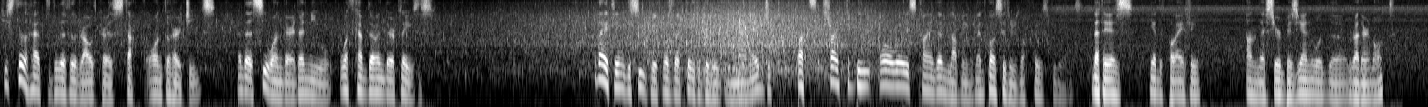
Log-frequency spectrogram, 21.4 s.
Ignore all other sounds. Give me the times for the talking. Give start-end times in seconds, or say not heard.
0.0-6.5, 8.9-21.1.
